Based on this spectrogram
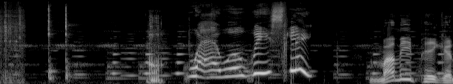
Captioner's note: oinks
